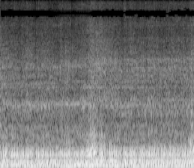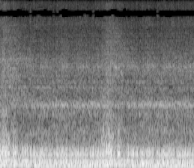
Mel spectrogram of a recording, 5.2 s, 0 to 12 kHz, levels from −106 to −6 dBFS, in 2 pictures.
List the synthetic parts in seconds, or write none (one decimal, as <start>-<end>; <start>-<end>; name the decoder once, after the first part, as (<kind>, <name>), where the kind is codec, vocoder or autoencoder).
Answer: 0.7-1.2 (codec, SNAC)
